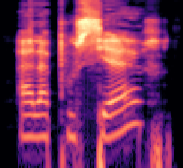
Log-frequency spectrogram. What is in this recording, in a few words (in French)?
"poussiere", french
